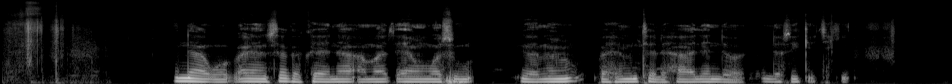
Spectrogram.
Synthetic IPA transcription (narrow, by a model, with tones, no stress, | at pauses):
ʔɪ˦naː˨kʷʼoː˨kʼɐ˦ɽɪ˦nsɐ˦ka˨ka˦jnaː˦ʔa˨mɐ˦sʼɐ˦jɪ˦ŋwɐ˦su˦ | doː˨mɪ˦mɸɐ˨hɪ˦mtʰɐ˨rhaː˦lɪ˦nda˨sʊ˦kʲeː˨t͡ʃɪ̥˦kʲiː˦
